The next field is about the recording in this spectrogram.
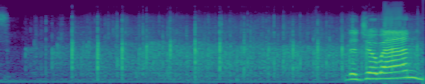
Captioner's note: audience applauding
